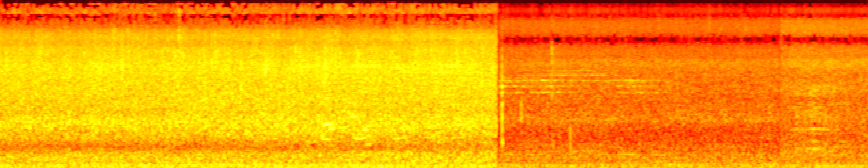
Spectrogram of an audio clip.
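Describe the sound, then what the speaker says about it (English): Extreme, heavy downpour in a South Vietnam city, a dense and constant roaring hiss of rain that drops to a slightly softer level partway through. "This is just the most extreme rain I've ever seen"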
